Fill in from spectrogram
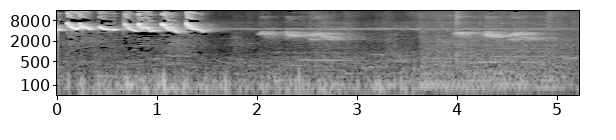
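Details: Kept decoy white-eye in líu song meant to excite a newly caught bird: a fast run of sharp, falling high chirps at the start, then quieter softer notes and near silence, with a thin steady tone.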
